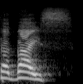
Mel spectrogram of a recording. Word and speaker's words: advice: that yes yes good so the verb it's advised and the noun needs advice right yes yes you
